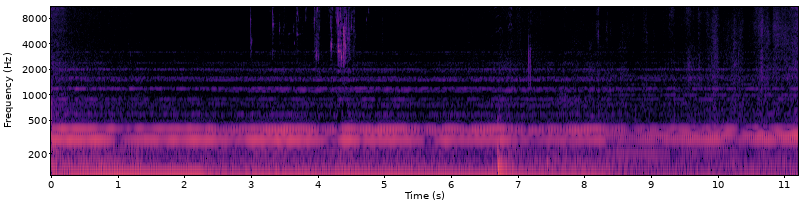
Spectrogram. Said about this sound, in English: so I'm not going to have anybody come close to pour the water over me, but I'm going to just do the last part, the pouring over the fingertips. You can do this at home if you have your bowl of water.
